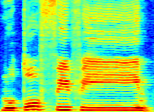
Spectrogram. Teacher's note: तो को पुर पढ़ेंगे और फा से मिलाएंगे। मुतफ़्फ़िफ़ीन, फ़ी को खींचेंगे क्योंकि यहाँ पर या मद्दा है। · फ़ी को खींचेंगे क्योंकि यहाँ पर या मद्दा है। या मद्दा मतलब या जिस पर जज़म हो और उससे पहले ज़ेर हो।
